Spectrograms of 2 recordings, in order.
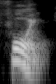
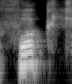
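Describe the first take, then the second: First: The name is said with an 'oy' vowel. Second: The name is said without an 'oy' vowel. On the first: The speaker calls it right. "it is actually pronounced Foyt, F O Y T" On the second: The speaker calls it wrong. "you'll be excused for thinking Fucht"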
